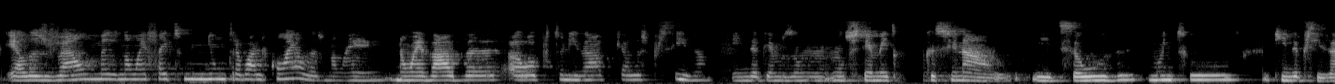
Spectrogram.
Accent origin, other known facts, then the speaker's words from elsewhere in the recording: Lisbon, Portugal; also born or lived in Algarve; Eu já vivi, eu sou de Lisboa, mas também já vivi no Algarve.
